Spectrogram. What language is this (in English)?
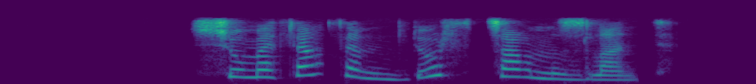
Kabyle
